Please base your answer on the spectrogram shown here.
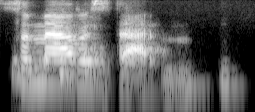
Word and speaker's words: somatostatin: Somatostatin.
